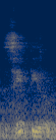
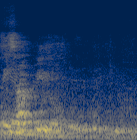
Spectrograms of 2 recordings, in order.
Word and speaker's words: sápido: Se debe decir término que tal vez recién estés conociendo, bueno, sápido. Sápido.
